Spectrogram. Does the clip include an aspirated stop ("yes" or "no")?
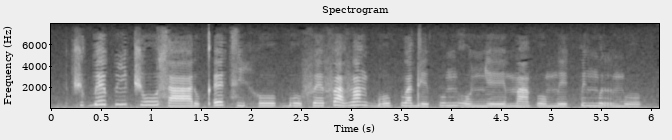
no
